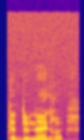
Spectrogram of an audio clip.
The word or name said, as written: negre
